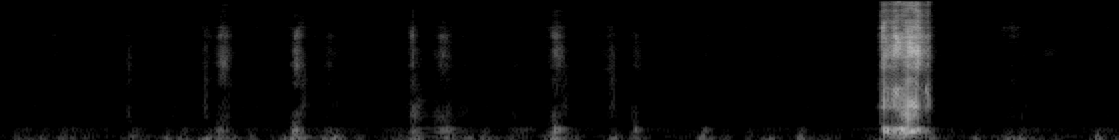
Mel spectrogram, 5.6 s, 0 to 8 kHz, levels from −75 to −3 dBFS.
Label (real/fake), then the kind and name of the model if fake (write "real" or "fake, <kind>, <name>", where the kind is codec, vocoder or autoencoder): fake, vocoder, Vocos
